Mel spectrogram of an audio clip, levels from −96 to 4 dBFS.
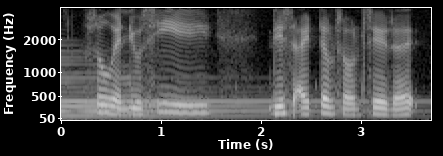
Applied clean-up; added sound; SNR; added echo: none; Guitar; 12 dB; none.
